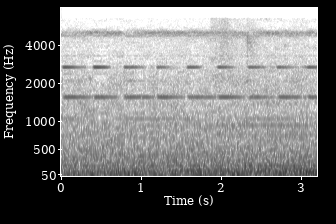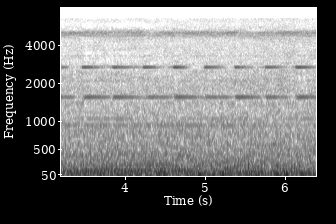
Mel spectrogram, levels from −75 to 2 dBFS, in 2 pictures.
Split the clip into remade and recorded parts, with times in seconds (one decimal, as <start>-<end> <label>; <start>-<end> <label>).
0.0-6.4 remade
